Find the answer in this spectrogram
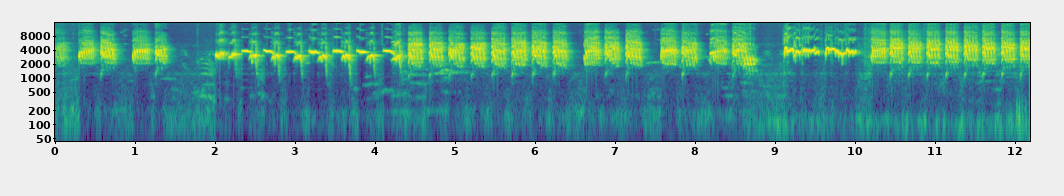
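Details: Asian pied starling in lively song used for luring and training starlings: grating rasps, a quick string of thin clipped whistles, more rapid harsh bursts and a brief wavering whistle before further rasping.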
